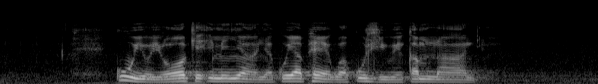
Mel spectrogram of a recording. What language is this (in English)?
South Ndebele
